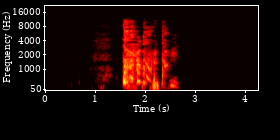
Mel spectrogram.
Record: {"three_cough_length": "4.3 s", "three_cough_amplitude": 26429, "three_cough_signal_mean_std_ratio": 0.34, "survey_phase": "beta (2021-08-13 to 2022-03-07)", "age": "18-44", "gender": "Female", "wearing_mask": "No", "symptom_none": true, "smoker_status": "Ex-smoker", "respiratory_condition_asthma": false, "respiratory_condition_other": false, "recruitment_source": "REACT", "submission_delay": "14 days", "covid_test_result": "Negative", "covid_test_method": "RT-qPCR"}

